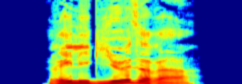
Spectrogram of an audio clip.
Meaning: inflection of religiös: 1. strong/mixed nominative masculine singular comparative degree 2. strong genitive/dative feminine singular comparative degree 3. strong genitive plural comparative degree
- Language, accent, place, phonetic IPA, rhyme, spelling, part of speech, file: German, Germany, Berlin, [ʁeliˈɡi̯øːzəʁɐ], -øːzəʁɐ, religiöserer, adjective, De-religiöserer.ogg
